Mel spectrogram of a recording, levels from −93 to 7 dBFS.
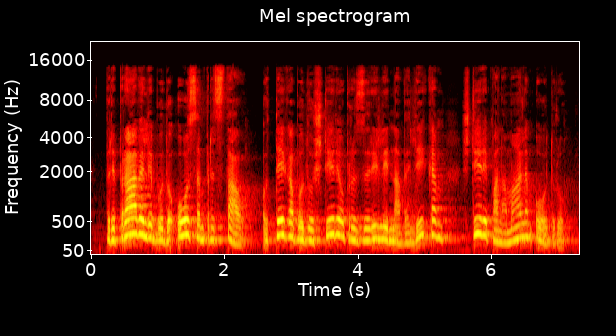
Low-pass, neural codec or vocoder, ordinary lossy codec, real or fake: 14.4 kHz; none; AAC, 48 kbps; real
